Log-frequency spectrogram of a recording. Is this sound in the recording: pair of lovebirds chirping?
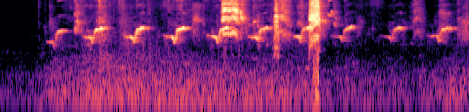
yes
